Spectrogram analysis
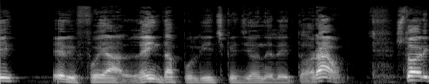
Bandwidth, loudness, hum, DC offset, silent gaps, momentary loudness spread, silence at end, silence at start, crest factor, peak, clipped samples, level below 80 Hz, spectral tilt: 16.5 kHz; -20 LUFS; none; under 0.1%; none; 11 LU; 0 s; 0 s; 18 dB; 0 dBFS; under 0.1%; -58 dBFS; -4.5 dB/octave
